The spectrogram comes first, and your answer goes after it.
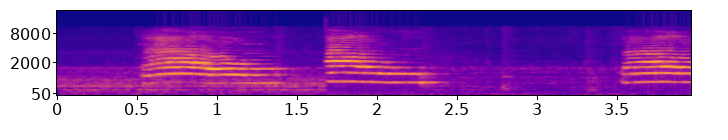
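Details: Pet cat Nora yowls while resisting a shower bath indoors; three sustained, slightly wavering meows, the first two nearly back to back, then a pause before a third bright, strained cry.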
